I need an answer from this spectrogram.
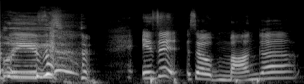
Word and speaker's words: manga: Manga, please. Is it so? Manga is the correct way to say it, not manga.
